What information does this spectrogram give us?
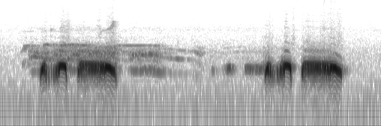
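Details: Two near-identical phrases from a decoy spotted dove meant to lure wild doves. Each has two brief coos and one long, buzzy-edged coo, with quieter coos and faint whistling in between.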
